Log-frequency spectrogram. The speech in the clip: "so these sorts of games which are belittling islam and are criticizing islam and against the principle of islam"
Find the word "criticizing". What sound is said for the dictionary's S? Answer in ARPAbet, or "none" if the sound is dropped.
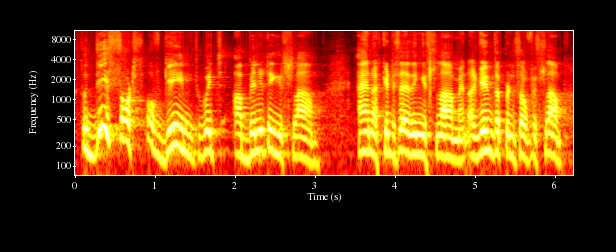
S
